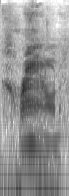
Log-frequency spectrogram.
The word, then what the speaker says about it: crayon: Apparently a significant portion of the US pronounces that word crown when it's clearly spelled crayon.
